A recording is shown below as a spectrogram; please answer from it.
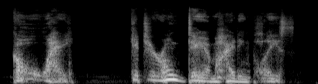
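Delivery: pleading, hissing whisper. Reading a story where a hiding man tells the narrator off: pleading hissing whisper. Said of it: "pleaded in a hissing whisper".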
